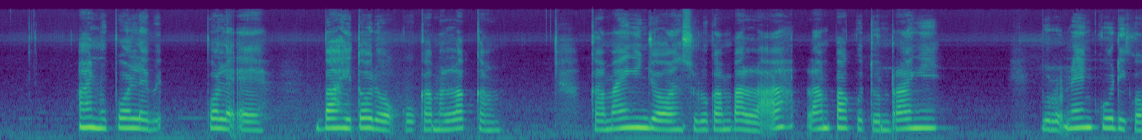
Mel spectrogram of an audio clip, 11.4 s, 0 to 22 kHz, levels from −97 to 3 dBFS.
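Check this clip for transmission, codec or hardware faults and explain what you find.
I found no faults in this clip.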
